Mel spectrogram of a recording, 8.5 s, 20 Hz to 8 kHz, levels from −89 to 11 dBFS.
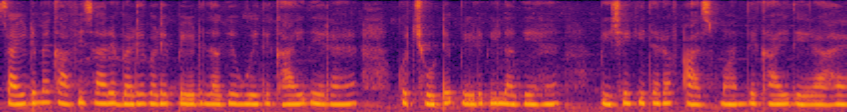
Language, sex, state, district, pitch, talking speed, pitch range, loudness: Hindi, female, Chhattisgarh, Balrampur, 250 Hz, 200 wpm, 240-260 Hz, -14 LUFS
